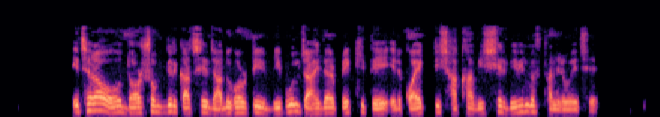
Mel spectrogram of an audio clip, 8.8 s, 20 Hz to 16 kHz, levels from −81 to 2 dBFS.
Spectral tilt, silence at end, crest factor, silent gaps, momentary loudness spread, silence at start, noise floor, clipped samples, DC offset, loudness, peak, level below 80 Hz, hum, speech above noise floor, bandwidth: -5 dB/octave; 0.85 s; 16 dB; 5.71-5.79 s; 6 LU; 0.95 s; under -90 dBFS; under 0.1%; under 0.1%; -19 LUFS; -2 dBFS; -62 dBFS; none; over 71 dB; 7.8 kHz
